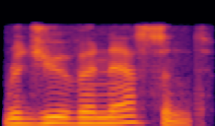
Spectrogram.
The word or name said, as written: rejuvenescent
